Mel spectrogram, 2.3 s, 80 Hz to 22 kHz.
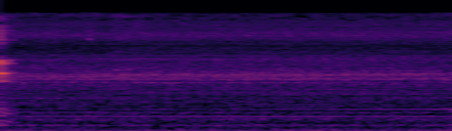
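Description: Komatsu PC200 hydraulic excavator's diesel engine running with a steady low drone, heard inside the cab, with a faint steady whine on top as the boom is worked from the right-hand joystick.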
